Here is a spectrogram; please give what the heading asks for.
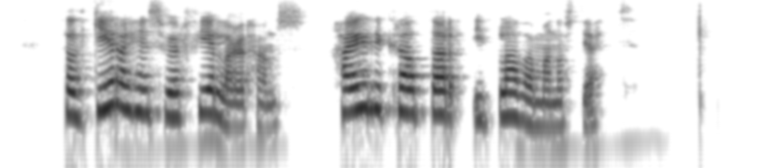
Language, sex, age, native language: Icelandic, female, 20-29, Icelandic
